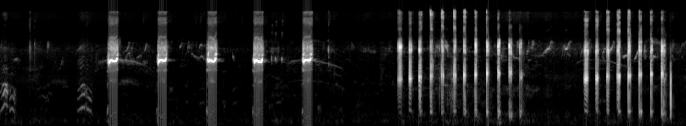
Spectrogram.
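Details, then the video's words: Grey francolin in forest, five loud high whistled notes spaced under a second apart, then a fast run of short sharp repeated notes in two bursts. "teetar ki best awaaz,partridge babies bird in forest,pheasant voice"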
